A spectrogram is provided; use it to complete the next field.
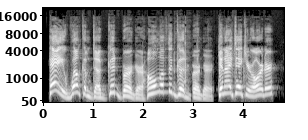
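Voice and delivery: high, sing-song, over-the-top friendly customer service voice. Showing what trained over-the-top friendly counter service sounds like: over-the-top friendly customer service voice. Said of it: "example of what that would sound like?".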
